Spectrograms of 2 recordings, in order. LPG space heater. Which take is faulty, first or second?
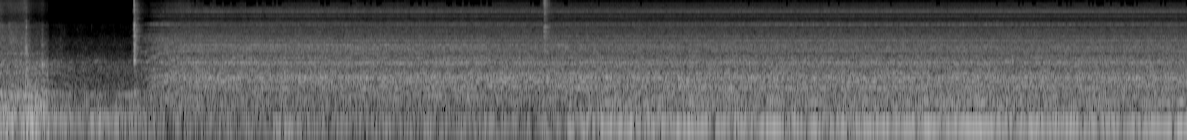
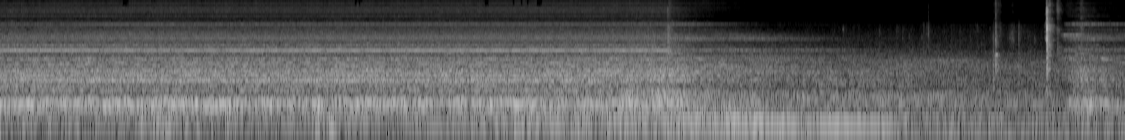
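second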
